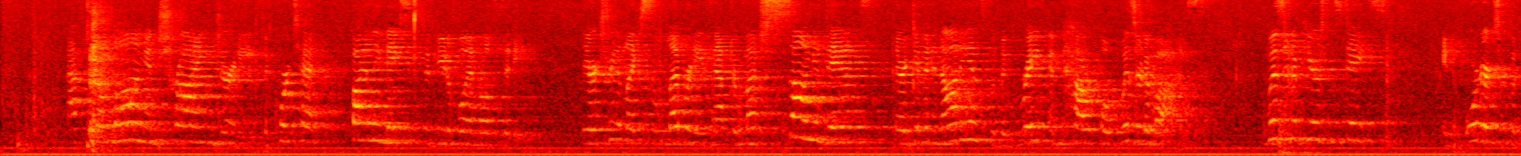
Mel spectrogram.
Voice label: Narration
